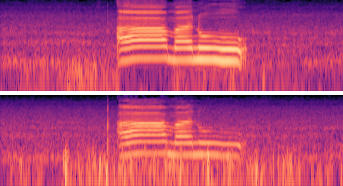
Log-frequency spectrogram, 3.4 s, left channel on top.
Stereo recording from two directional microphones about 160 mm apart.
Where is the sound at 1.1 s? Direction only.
90° left.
